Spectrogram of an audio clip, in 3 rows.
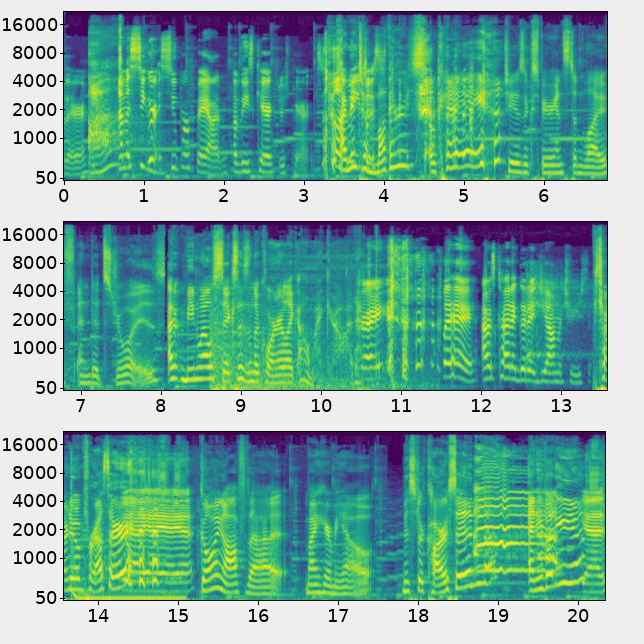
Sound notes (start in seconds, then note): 10.8 laughs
